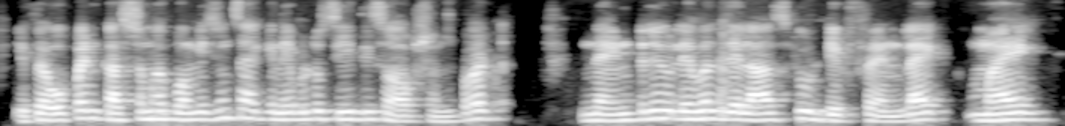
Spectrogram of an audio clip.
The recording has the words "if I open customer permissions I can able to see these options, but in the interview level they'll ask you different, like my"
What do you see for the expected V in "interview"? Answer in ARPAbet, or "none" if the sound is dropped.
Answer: none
